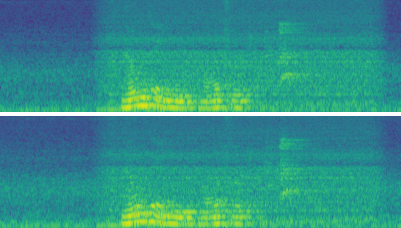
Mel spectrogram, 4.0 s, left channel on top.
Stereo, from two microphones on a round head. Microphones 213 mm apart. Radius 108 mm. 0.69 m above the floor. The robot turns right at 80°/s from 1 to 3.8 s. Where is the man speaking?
10° left (ahead or behind), 0.7 m; by 2.5 s 20° left (ahead or behind), 0.7 m.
